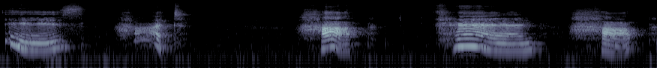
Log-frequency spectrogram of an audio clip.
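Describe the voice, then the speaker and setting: A woman teaching a reading lesson to young children, pronouncing single words deliberately and speaking to the children directly. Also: mid-range voice, bright, forceful tone. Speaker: primary school reading teacher. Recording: roomy echo, faint background noise.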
